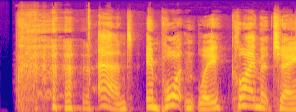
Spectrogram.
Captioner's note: chuckles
